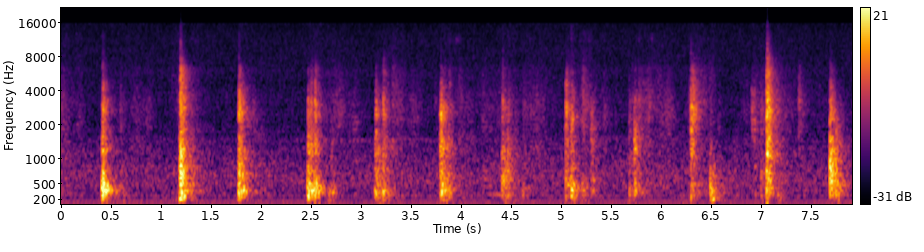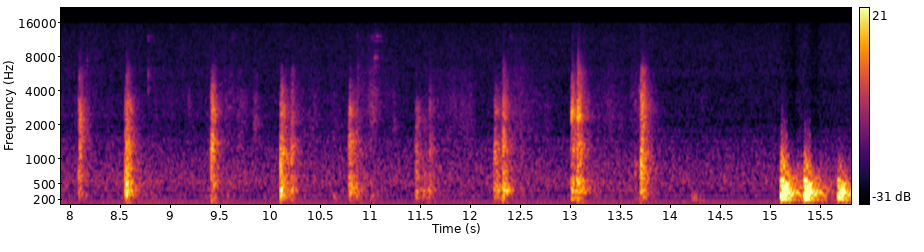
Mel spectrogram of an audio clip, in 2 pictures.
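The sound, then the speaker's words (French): Steady, sharp knocks on an office door repeat about twenty times at an even, unhurried pace, each one crisp, with no voices and only a faint background hum. “Frappe à la porte du bureau.”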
